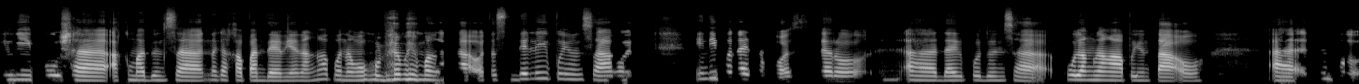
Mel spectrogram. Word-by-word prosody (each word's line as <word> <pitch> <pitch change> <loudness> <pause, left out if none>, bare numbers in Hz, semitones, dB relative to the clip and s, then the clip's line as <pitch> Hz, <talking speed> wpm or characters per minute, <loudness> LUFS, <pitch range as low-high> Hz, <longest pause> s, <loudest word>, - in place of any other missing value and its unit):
hindi 220 0 -5
po 220 0 -6
siya 190 -3 +6
akma 200 +1 +1
dun 200 +1 -8
sa 185 -3 +4
nagkakapandemya 185 -4 0
na 175 - 0
nga 240 +1 -3
po, 215 - -4
namomroblema 210 +4 0
'yung 220 -1 -2
mga 195 -1 -7
tao 190 -1 +1
ta's 220 0 -2
delay 255 +5 -2
po 260 - -12
'yung 235 -1 -6
sahod. 200 -1 0 0.6
Hindi 260 +3 -3
po - - -38
dahil 250 -1 +2
sa 210 - -15
cost, 175 +2 -5 0.2
pero, 200 -1 +2 0.6
ah, 195 -2 +1
dahil 190 +1 -1
po 200 -1 -9
dun 190 0 -9
sa 175 -5 0 0.2
kulang 210 -1 +3
na 205 -1 +4
nga 195 - +8
po 190 - -9
'yung 185 -1 -12
tao 170 +1 +3 0.7
at 180 -3 +2 0.2
'yun 265 -2 -15
po, - - -10
200 Hz, 170 wpm, -22 LUFS, 190-220 Hz, 0.7 s, nga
